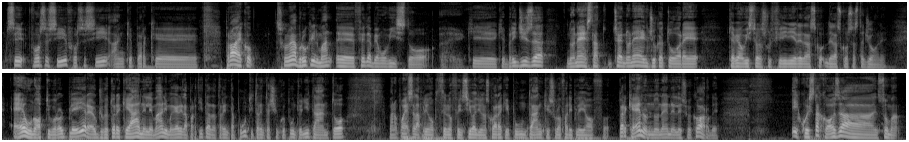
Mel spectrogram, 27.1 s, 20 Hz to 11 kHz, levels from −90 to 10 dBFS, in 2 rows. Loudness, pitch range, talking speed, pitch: -30 LUFS, 105-130 Hz, 200 wpm, 115 Hz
